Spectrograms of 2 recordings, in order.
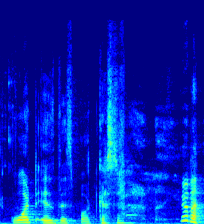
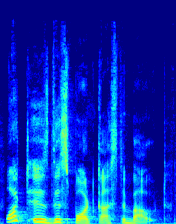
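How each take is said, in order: First: Whispered through a laugh; giggly whisper. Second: Said in the usual way. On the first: Real, not acted. Asking her own podcast's premise, whispered with a laugh. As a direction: ask it again in a laughing hush.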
